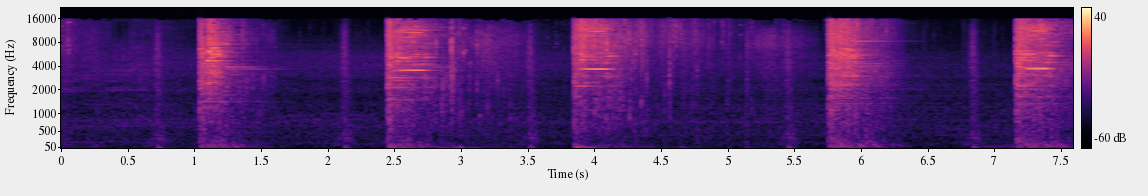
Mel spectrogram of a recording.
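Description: A pickaxe strikes rock again and again, each blow followed by crumbling stone.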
